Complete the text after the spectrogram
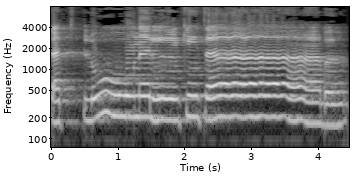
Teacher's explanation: با ساکن ہو جائے گا، اور با حروف قلقلہ میں سے ہے، ڈبل ساؤنڈ آئے گا۔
